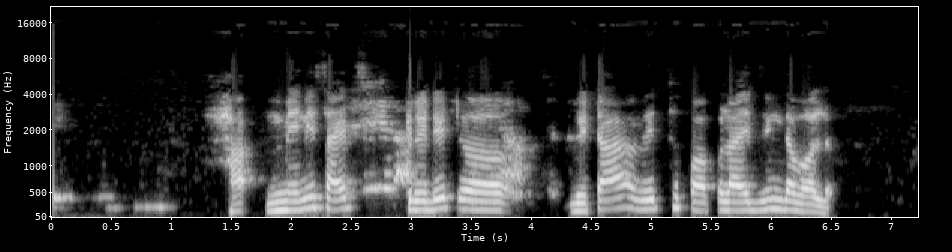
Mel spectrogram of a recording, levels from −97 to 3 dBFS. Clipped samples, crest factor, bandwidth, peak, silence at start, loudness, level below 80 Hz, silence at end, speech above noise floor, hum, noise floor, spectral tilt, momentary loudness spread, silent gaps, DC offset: under 0.1%; 14 dB; 7.2 kHz; 0 dBFS; 0 s; -13 LUFS; -50 dBFS; 0.7 s; 63 dB; none; -75 dBFS; -8 dB/octave; 14 LU; none; under 0.1%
